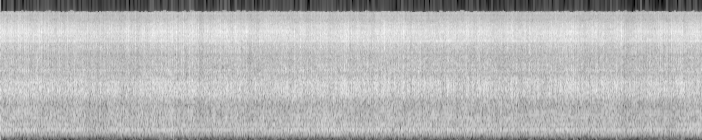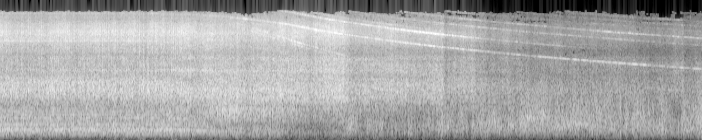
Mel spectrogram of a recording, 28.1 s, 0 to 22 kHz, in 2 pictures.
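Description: Piper PA-46-500TP Meridian's Pratt & Whitney PT6A turboprop running steadily, then shut down about two-thirds of the way through. The propeller's low hum fades out and the turbine's high whine falls steadily in pitch as it spools down.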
